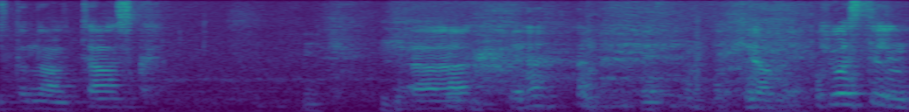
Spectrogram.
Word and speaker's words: Donald Tusk: now in Brussels uh pronounced this Donal Tusk uh he was still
